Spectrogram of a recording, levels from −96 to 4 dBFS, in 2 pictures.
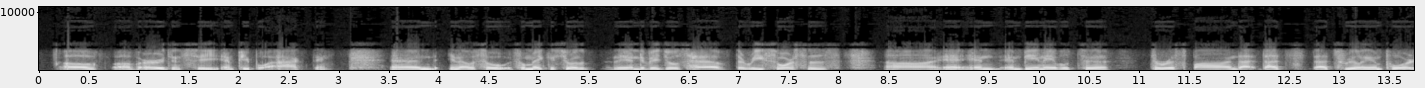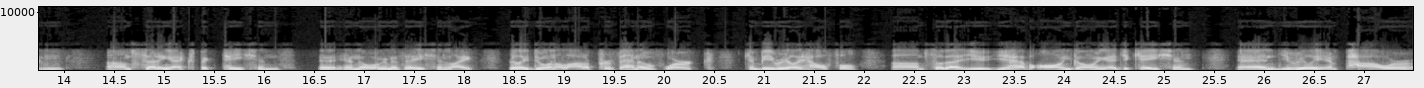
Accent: American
